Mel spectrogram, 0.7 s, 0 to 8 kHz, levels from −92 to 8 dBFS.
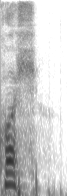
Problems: none marked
